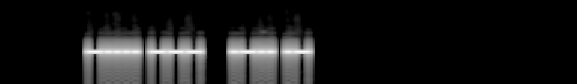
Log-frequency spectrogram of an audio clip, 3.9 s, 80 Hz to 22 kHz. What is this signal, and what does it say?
Morse code, heard as a keyed tone, about 40 wpm, 700 Hz. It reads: 6O LA
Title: Winter Field Day Exchanges Encore 40wpm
